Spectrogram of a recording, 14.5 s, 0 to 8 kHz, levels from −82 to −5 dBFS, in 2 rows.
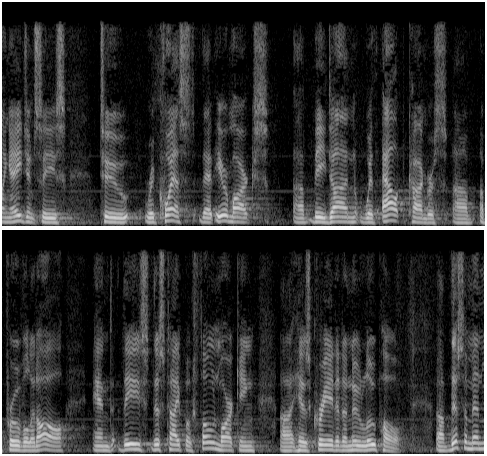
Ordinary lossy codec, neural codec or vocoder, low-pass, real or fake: MP3, 48 kbps; none; 7.2 kHz; real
